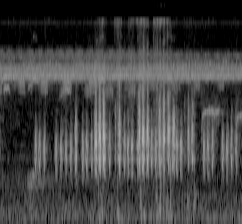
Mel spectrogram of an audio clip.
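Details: Hungry wild yellow-vented bulbul nestlings two days after hatching beg with rapid, rasping pulsed chatters in uneven bursts, loudest in the middle, over a steady high-pitched insect whine.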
